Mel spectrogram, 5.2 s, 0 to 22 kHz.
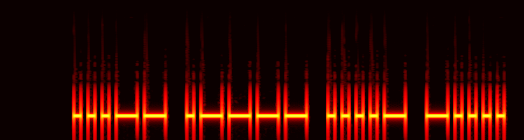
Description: Morse code, heard as a keyed tone, about 17 wpm, 700 Hz. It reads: 3146
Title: Numbers - 4-Digit 17wpm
